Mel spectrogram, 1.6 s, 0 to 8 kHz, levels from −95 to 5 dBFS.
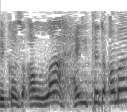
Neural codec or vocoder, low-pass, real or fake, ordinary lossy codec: none; 7.2 kHz; real; MP3, 24 kbps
